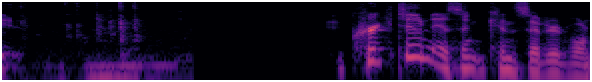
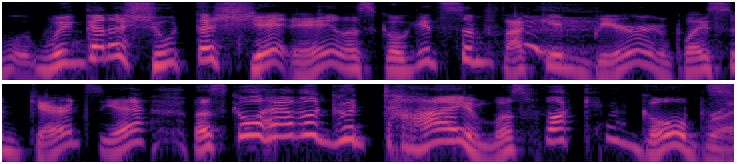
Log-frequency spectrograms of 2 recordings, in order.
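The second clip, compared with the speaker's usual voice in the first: exaggerated Canadian accent; 6 semitones higher than usual. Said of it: "do the Canadian accent".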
